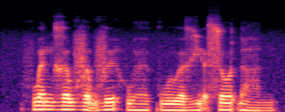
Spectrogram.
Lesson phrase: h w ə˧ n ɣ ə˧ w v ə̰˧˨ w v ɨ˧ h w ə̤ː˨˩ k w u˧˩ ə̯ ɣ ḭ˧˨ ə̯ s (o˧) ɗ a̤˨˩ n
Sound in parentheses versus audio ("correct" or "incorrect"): correct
